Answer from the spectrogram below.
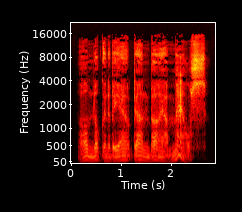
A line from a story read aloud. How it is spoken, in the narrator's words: He added in a lower voice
